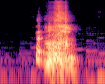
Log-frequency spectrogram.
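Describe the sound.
A single loud, forceful sneeze bursts out and lasts about half a second, with near silence before and after it.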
